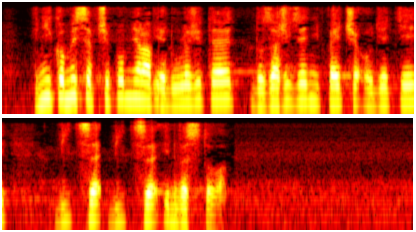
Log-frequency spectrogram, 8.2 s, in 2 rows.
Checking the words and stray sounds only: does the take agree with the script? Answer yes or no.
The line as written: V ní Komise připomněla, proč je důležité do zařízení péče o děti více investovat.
no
